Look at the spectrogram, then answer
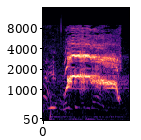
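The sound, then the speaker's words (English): A woman lets out a loud, shrill screech, rising sharply and holding for about a second before breaking off abruptly, preceded by a brief faint vocal sound. “I don't think it's appropriate to have her screeching, though.”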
